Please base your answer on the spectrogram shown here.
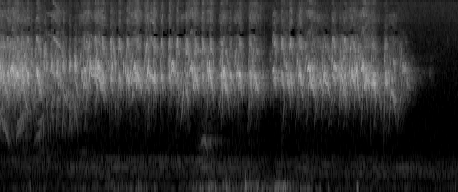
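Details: Sparrows in a steady unbroken chorus of high bright chirps layered over one another, stopping abruptly just before the end, with faint low rumble beneath.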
